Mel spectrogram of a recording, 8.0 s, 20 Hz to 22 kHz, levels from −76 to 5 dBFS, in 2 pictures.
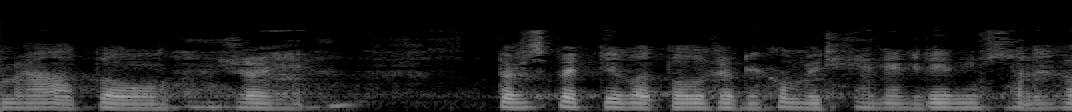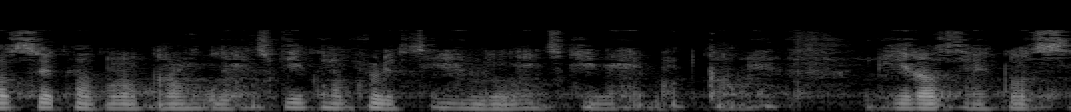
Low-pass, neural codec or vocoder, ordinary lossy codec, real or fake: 9.9 kHz; autoencoder, 22.05 kHz, a latent of 192 numbers a frame, VITS, trained on one speaker; MP3, 32 kbps; fake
